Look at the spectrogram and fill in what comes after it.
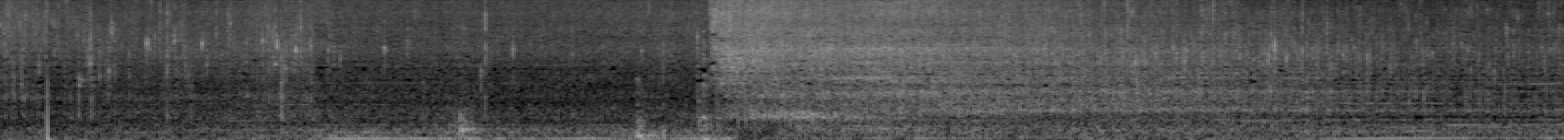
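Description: Chopped onions sizzling in hot oil in a pot. About five seconds in the sizzle turns suddenly louder and brighter as red purée goes into the hot oil and fries, then slowly eases.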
